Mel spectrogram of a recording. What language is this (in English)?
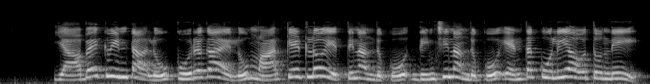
Telugu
